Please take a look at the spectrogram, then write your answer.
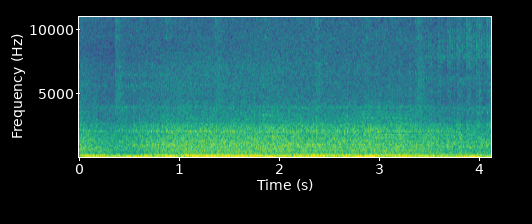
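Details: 1970 Plymouth Cuda 340 V8 after a fresh rebuild, with sand dumped down the carburetor, idling: light even metallic tapping over a steady rumble; knock source uncertain, hoped to be lifters, not confirmed.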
